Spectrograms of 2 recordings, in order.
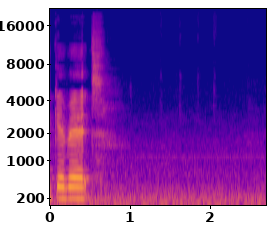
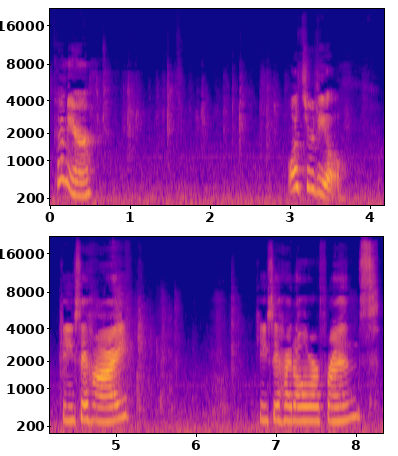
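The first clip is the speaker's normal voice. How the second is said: higher, sing-song pet voice; talking to the dog; 5 semitones higher than usual. Real, not acted. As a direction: coax the dog to greet viewers.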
